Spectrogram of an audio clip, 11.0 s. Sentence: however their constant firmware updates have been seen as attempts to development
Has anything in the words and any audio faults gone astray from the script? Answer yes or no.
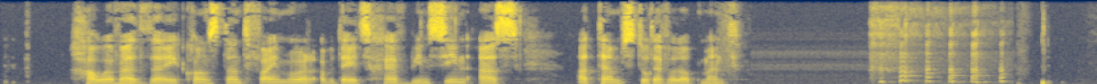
yes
